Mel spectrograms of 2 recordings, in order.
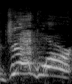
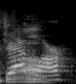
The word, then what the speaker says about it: Jaguar: oh no not a Jaguar if you're going to promote them at least learn to say it properly how am I saying Jaguars three syllables over yeah you say you're saying Jaguar okay I don't have time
